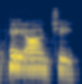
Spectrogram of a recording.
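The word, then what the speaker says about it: Paanchi: You got to pronounce Panchi. each A, so you go Payanchi. Oh, Yeah. Payanchi. Yep. I think Punchy is better.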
